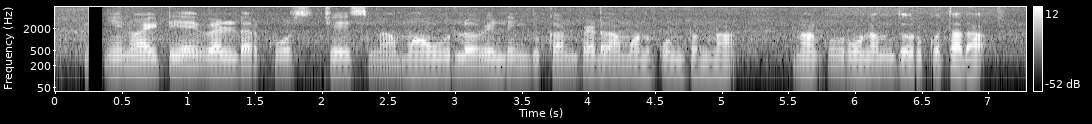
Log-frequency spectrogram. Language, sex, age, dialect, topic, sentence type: Telugu, female, 25-30, Telangana, banking, question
